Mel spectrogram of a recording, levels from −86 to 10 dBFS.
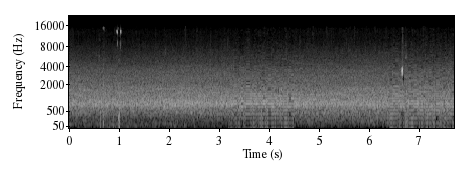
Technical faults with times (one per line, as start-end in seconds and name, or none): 0.61-1.04 DAB burbling
3.19-4.50 robotic sound from repeated short buffers
6.42-7.72 robotic sound from repeated short buffers
6.54-6.87 DAB burbling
